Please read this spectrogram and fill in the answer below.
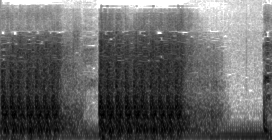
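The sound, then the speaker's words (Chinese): A voice imitates machine-gun strafing from aircraft: two long, loud, dense rattling bursts, followed by a fainter stretch and a short final burst. “这日本鬼子的飞机啊，在天上是又是扫射又是扔炸弹”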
